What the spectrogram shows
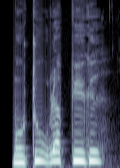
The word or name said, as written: modulopbygget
